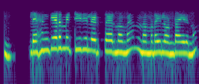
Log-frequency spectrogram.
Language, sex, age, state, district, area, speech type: Malayalam, female, 18-30, Kerala, Idukki, rural, conversation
